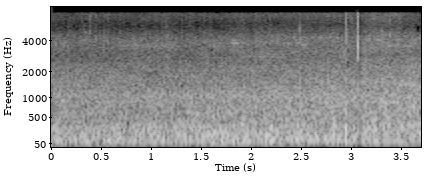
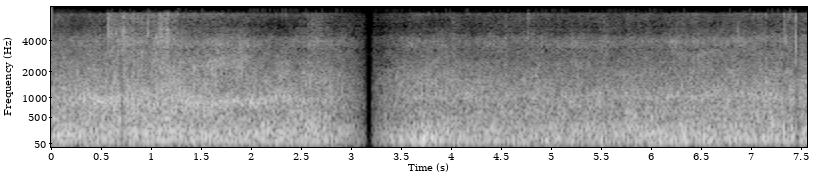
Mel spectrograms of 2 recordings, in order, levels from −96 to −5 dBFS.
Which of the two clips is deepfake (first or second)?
second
